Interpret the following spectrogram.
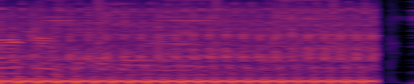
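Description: Golf cart motor running while driving, a steady low drone with a fast, even pulse; it cuts off suddenly near the end.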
